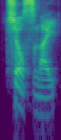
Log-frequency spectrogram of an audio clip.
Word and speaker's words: Tilsonite: chilite but it's officially romanized as Tonite but pronounced as chilite so here we have the chilite sword out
